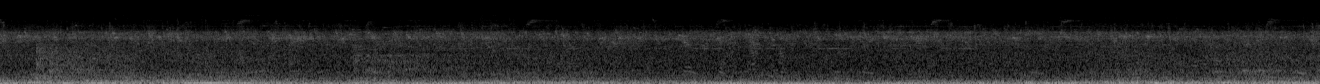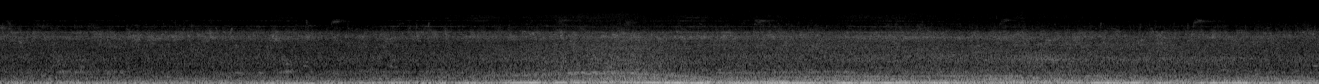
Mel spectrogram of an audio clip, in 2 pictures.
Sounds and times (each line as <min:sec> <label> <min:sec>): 0:00.0 Many sparrows 0:26.3
0:10.6 Traffic sound 0:26.3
